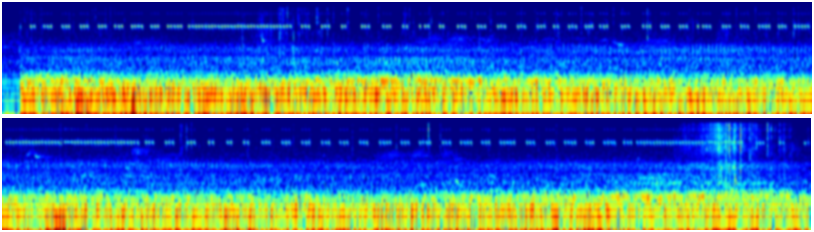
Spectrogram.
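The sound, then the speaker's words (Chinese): Insects chirp, the first insect sounds of the year, recorded on the day of Jingzhe, in a steady, rapid high-pitched pulsing trill that runs continuously over a low rumbling background, with no voices present. “然后我们录到了今年的第一阵虫蝇”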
